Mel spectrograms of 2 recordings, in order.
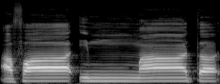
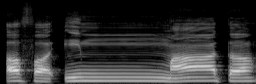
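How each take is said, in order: First: A long a vowel is sounded after the f. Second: No long vowel is sounded after the f. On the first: The speaker calls it wrong. "ये गलत हो जाएगा" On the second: The speaker calls it right. "इसको नहीं पढ़ेंगे"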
